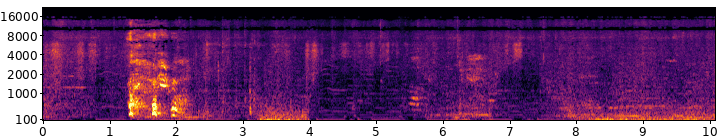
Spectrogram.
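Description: A short cough about a second in, the loudest sound here, over quiet background music.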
